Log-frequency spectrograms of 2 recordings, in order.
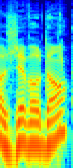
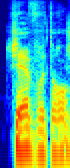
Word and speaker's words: Gévaudan: In the Gévaudan region? Gévaudan? – Oh, Gévaudan? – Oh, I was close. – Gévaudan. – Gévaudan.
